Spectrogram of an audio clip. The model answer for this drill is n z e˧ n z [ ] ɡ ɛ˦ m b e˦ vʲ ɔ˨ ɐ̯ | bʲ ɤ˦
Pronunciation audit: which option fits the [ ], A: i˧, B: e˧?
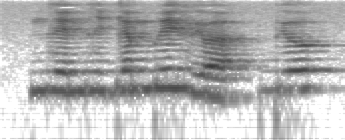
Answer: A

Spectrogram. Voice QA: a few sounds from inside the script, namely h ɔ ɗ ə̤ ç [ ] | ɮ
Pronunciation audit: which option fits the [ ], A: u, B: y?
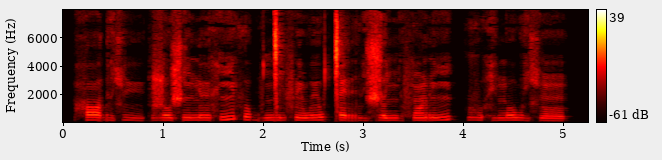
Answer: B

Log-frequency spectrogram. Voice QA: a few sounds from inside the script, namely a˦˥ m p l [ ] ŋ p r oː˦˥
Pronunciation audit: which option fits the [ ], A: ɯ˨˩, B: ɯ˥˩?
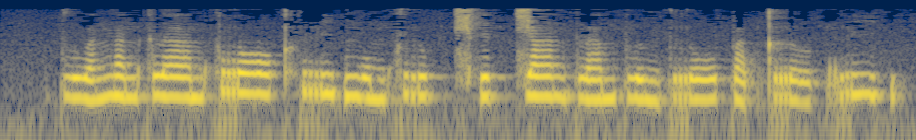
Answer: A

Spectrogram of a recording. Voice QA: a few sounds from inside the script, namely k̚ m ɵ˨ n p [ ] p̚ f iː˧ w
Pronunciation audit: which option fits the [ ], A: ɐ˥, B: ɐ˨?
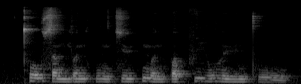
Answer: B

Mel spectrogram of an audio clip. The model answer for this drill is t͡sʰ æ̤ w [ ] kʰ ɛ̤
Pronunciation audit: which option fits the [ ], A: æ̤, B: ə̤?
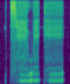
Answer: A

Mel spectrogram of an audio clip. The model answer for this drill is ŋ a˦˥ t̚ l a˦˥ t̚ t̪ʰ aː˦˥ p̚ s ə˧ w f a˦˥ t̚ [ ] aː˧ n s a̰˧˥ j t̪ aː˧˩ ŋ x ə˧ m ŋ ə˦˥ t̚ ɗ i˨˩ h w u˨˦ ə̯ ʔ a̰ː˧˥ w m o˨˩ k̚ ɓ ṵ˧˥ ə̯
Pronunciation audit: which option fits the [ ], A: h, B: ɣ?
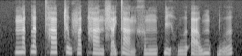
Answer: A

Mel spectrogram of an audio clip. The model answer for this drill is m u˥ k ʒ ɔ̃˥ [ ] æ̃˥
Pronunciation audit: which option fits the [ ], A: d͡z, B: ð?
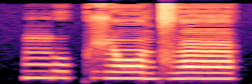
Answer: A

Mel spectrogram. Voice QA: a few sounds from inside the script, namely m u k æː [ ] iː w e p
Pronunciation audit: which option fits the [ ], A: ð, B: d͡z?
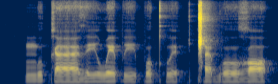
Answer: A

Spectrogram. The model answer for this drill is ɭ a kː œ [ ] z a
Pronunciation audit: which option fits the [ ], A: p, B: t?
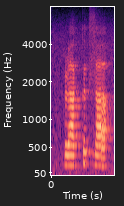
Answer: B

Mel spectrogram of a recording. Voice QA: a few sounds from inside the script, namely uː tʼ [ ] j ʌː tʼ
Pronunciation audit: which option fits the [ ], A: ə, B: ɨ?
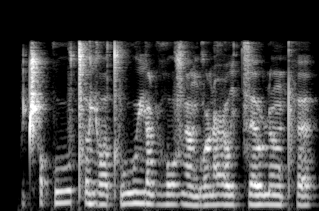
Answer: A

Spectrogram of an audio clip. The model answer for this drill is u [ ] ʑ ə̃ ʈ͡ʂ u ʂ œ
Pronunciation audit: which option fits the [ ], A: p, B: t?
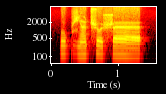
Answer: A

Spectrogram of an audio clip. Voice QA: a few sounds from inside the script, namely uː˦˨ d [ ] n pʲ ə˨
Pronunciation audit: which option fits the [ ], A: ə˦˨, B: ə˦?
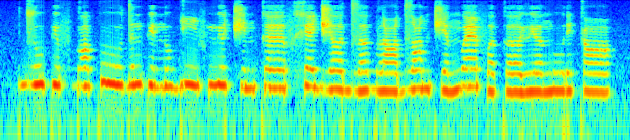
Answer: B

